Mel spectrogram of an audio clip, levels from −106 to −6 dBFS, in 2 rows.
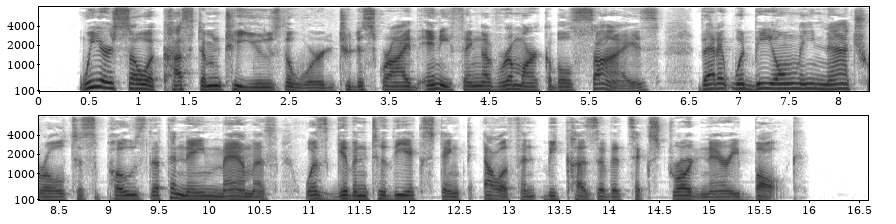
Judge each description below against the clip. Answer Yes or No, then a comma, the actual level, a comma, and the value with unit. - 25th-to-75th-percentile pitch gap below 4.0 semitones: No, average, 4.7 semitones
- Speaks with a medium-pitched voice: No, low, 120 Hz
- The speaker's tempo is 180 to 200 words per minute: No, slow, 135 wpm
